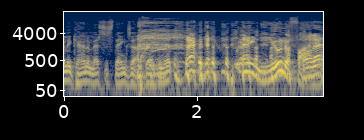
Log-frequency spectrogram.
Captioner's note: men laugh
